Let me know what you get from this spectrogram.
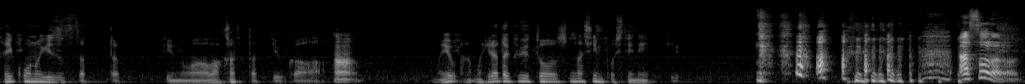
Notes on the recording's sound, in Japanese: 録音失敗しているので音量を上げてお楽しみ下さい。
